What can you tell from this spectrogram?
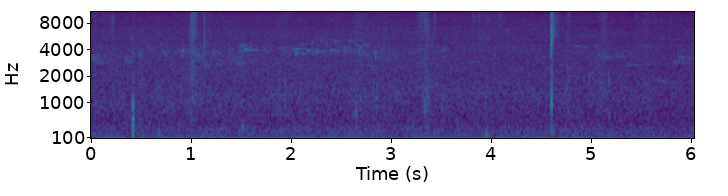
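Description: Footsteps through woodland undergrowth: a few irregular sharp snaps and crackles of twigs and leaf litter underfoot over a low steady rumble. Faint high bird chirps come in the middle.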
